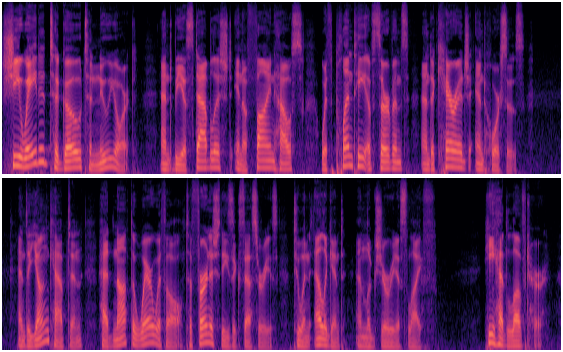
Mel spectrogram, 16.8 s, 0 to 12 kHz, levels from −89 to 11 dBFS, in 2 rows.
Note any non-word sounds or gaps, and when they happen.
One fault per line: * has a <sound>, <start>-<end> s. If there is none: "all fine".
all fine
